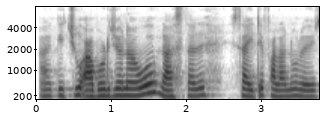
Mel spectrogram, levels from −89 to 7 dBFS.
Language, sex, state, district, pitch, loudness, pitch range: Bengali, female, Tripura, West Tripura, 205 Hz, -18 LUFS, 195-215 Hz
